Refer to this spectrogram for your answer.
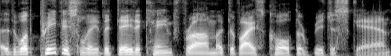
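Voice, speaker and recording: A man at a moderate pace, dry and close with no echo, in a very clean recording with a silent background. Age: 70s. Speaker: physician and sex tech inventor. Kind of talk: podcast interview. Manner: halting.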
